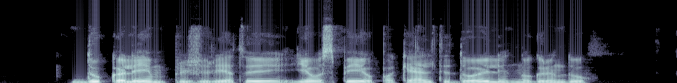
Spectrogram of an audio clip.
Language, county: Lithuanian, Telšiai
